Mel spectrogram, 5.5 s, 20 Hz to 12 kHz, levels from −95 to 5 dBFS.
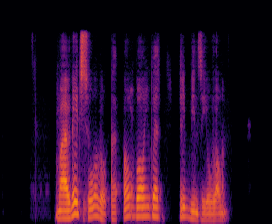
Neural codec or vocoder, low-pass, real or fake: codec, 16 kHz, 0.5 kbps, FreqCodec, larger model; 7.2 kHz; fake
